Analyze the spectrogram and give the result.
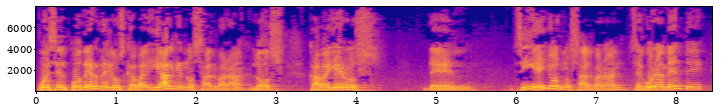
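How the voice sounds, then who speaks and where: A man teaching a Bible passage as a preacher, chatty and animated, often slipping into mock voices. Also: sits high, slow pace.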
